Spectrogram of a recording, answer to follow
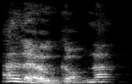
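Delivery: loud, high mock cockney hello; hammed-up cockney accent. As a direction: bellow a hammed-up cockney greeting.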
